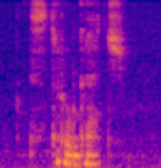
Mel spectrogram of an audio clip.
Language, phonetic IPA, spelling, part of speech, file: Polish, [ˈstruɡat͡ɕ], strugać, verb, LL-Q809 (pol)-strugać.wav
